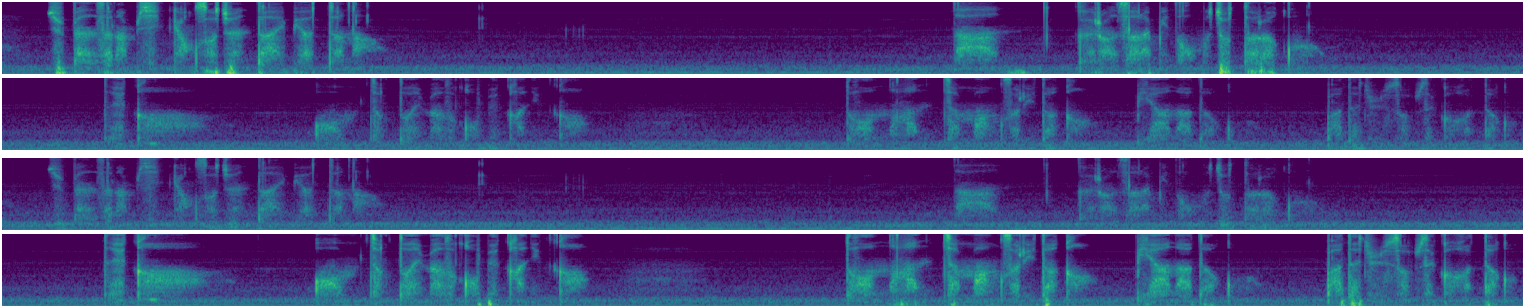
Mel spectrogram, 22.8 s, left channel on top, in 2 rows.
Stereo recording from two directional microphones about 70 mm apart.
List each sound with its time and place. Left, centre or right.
0.3 s speech: left
0.7 s whispering: left
7.1 s whispering: left
12.1 s whispering: right
17.7 s whispering: right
